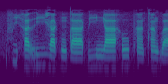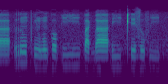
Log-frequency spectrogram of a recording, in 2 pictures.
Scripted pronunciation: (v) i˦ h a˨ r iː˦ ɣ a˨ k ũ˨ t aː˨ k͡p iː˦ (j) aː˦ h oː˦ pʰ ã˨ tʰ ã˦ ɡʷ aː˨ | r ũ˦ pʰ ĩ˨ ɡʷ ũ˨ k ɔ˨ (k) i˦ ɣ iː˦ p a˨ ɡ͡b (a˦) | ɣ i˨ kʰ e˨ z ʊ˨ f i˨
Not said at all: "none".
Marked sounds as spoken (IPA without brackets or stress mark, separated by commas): f, ɲ, k, a˦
